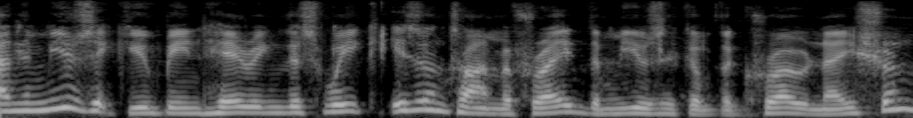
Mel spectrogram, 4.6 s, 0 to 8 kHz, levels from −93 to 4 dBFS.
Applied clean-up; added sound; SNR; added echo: neural mask model Resemble Enhance denoiser.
